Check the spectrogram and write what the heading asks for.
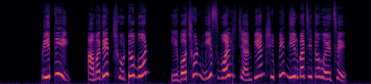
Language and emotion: Bengali, surprised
